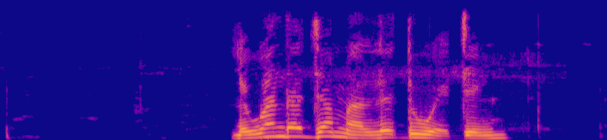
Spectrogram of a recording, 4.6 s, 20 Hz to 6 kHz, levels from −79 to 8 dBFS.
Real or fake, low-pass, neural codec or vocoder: real; 5.4 kHz; none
